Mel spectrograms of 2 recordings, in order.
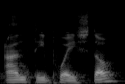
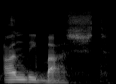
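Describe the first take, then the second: First: It is said with an American pronunciation. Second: It is said with an Italian-dialect pronunciation. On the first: "Americans would say antipuesto" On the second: "My mother said andibast"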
